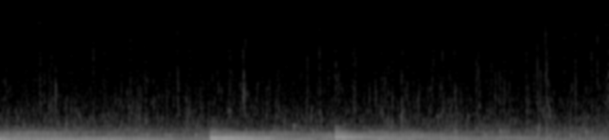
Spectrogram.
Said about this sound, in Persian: در ذهنتون اکنون خودتون رو توی وضعیت طوفانی بارونی تصور کنید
